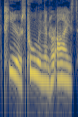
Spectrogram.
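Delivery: usual speaking voice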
